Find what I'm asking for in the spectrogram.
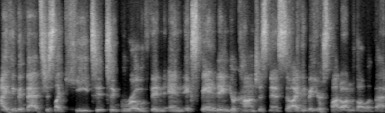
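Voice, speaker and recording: A man's plain, everyday voice at a medium pitch, with fairly even intonation, a fairly quick pace and hardly any pauses. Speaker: podcast host. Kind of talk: casual interview chat.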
